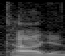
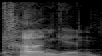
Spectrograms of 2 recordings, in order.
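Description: First: The word is said without the middle N sound. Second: The word is said with the middle N sound. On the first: The speaker calls it wrong. "it's always Kagan" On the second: The speaker calls it right. "it's supposed to be like Kangen"

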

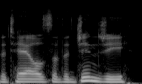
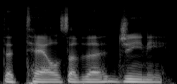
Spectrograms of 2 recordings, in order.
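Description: First: The last word sounds like 'gen-jee'. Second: The last word sounds like 'genie'. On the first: The speaker calls it right. "an ancient classical piece of Japanese literature" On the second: The speaker calls it wrong. "the embarrassing mistake of ... call it"

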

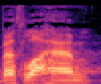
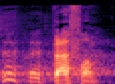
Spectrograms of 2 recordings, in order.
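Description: First: The word is said with three syllables. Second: The word is said with two syllables. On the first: The speaker calls it wrong. "not Bethlehem or Bethlehem" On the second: The speaker calls it right. "but it's Bethlehem"

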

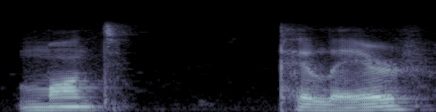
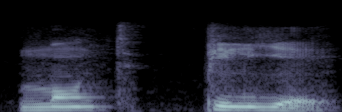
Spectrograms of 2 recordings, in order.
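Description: First: The name is said with an American accent. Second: The name is said with a French accent.

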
